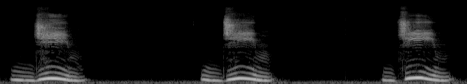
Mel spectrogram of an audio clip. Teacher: زبان کا درمیانی حصہ تارک کو لگنے کے بعد آپ لفظ جیم ادا کر سکتے ہیں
